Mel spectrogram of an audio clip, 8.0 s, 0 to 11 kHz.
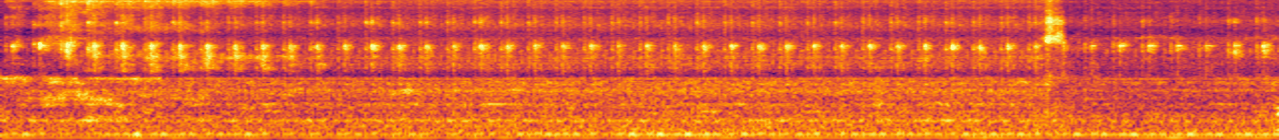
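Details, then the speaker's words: Freshly built Hemi V8 in a Plymouth Duster with homemade intake, on a temporary fuel setup: a fast light ticking in time with the engine over a smooth idle, one lifter clanking; owner fears bad lifters. "Look at that one. One lifter is clanking away at all. That bothers runs like a damn watch right now."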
